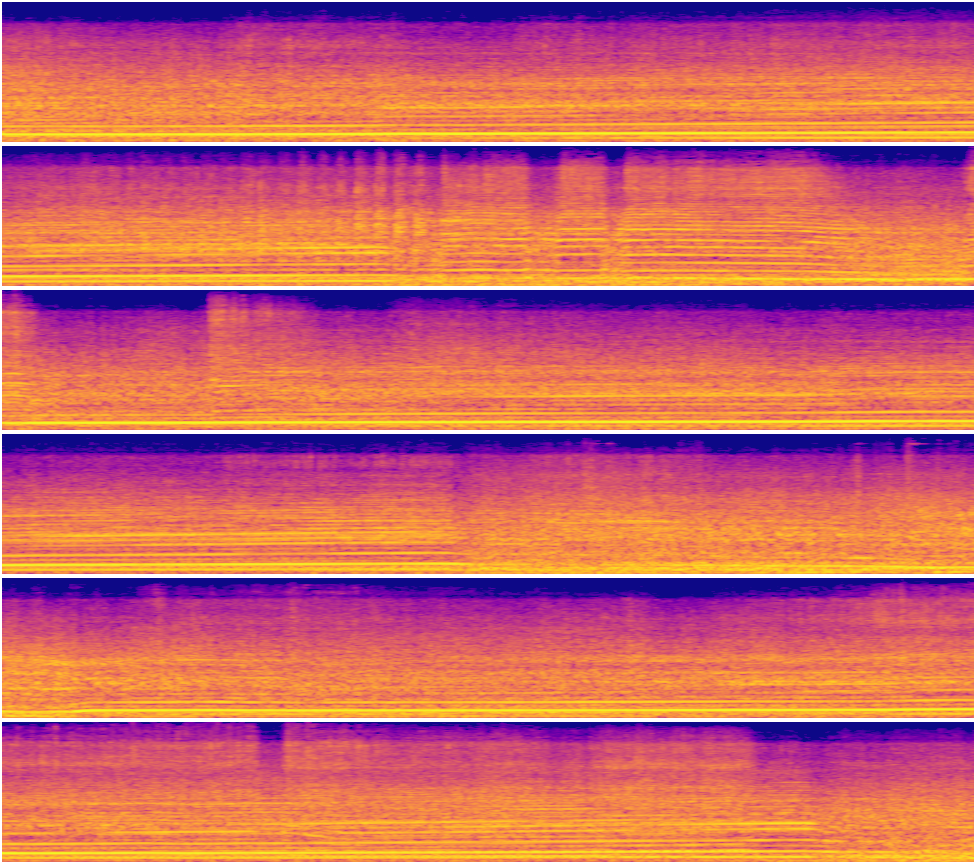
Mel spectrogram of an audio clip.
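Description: Stock-car engine heard from inside the car at racing speed. Its note climbs slowly as it pulls down a straight, then drops sharply as the driver lifts for a turn, three times over, with a steady loud rumble throughout.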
